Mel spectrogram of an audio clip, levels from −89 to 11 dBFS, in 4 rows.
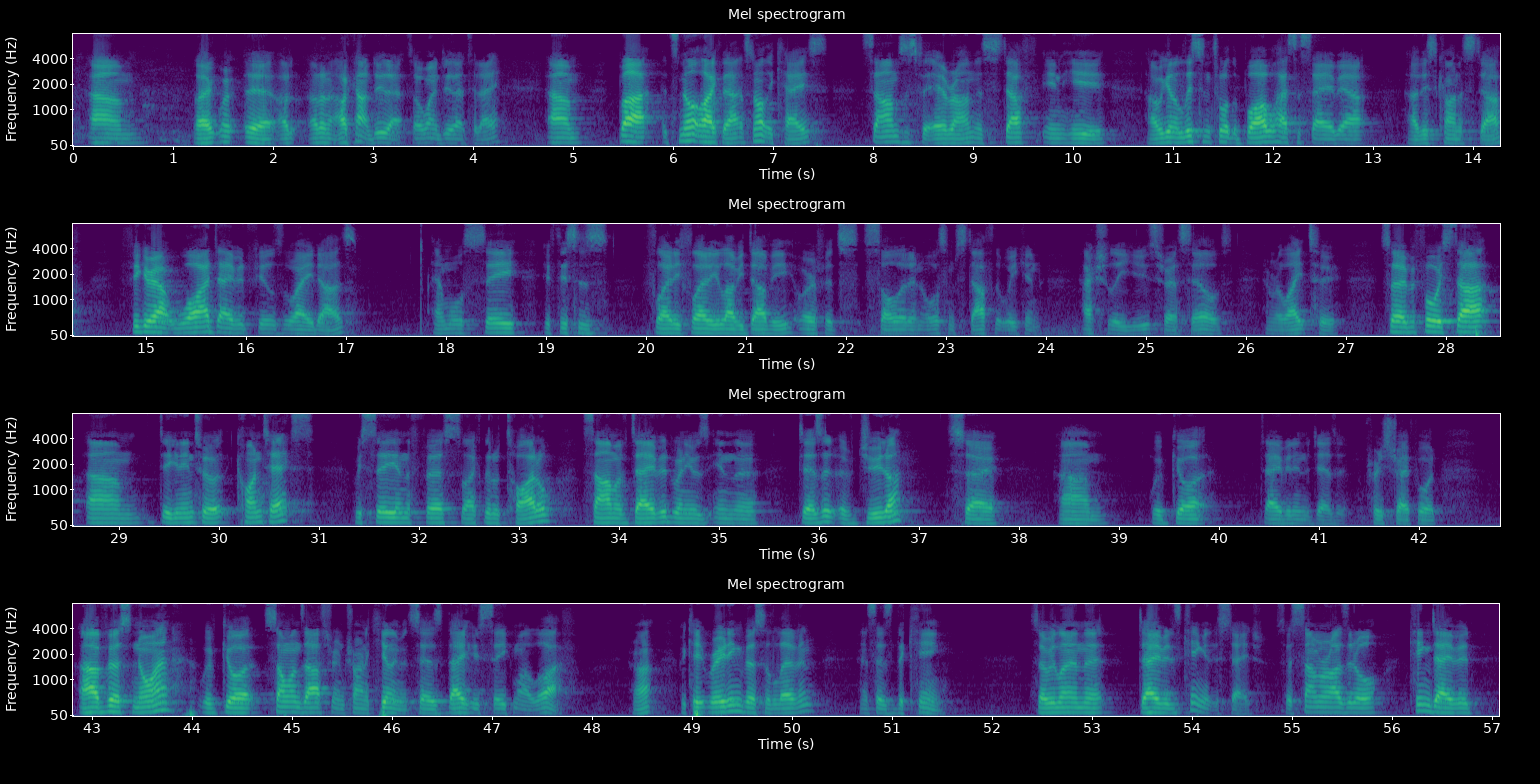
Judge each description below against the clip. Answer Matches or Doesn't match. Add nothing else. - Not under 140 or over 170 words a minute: Doesn't match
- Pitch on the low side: Matches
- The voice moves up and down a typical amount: Matches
